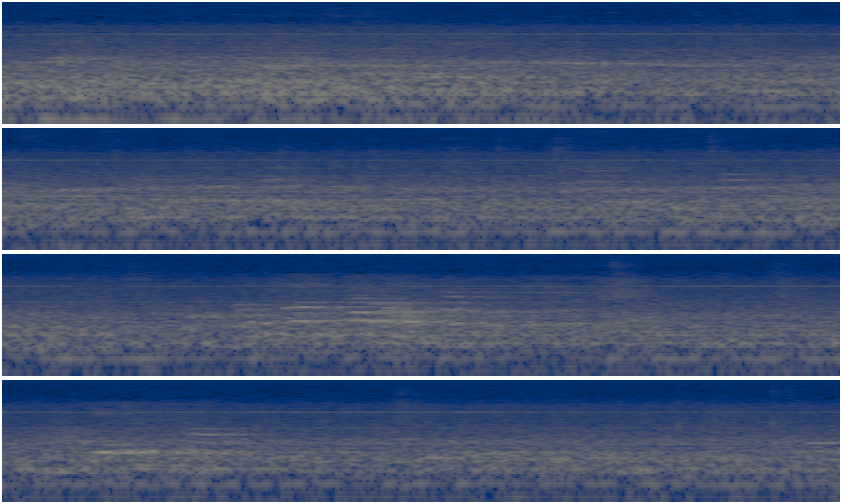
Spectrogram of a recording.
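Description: An elevator hums steadily as it travels in its shaft.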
